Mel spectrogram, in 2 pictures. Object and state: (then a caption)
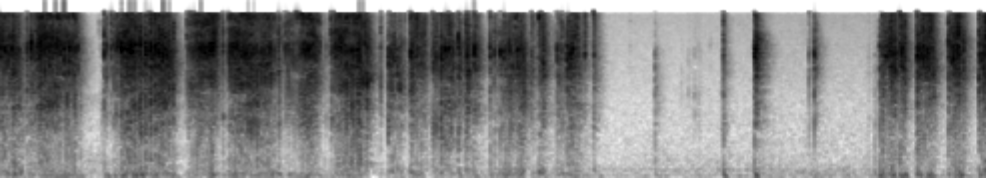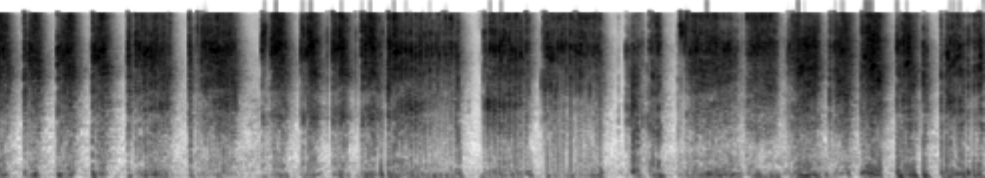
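Plastic phone case with faux-pearl beads. Long nails scratch and tap quickly across the pink faux-pearl beads covering a rose-gold plastic phone case with a phone inside. The result is a dense run of bright, crisp scratching and clicking with almost no low end, broken by a brief near-silent pause about a third of the way through before the fast scratching resumes.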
